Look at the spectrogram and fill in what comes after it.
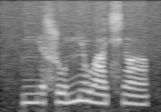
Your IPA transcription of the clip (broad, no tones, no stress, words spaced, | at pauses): mʲɐɬu mʲõwã ɕɐ̃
